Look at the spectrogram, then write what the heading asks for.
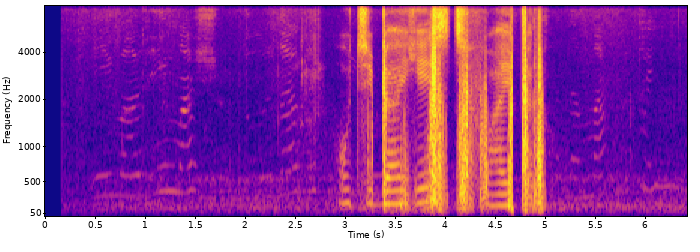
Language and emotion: Russian, neutral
